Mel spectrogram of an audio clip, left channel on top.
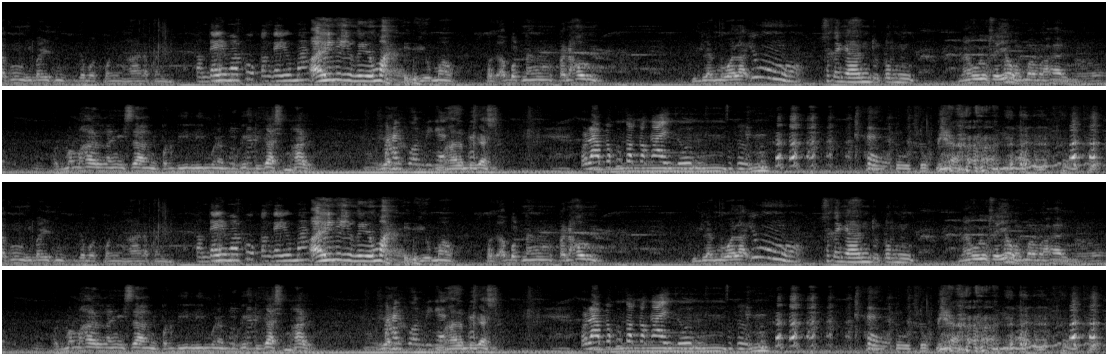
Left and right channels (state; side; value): identical; both; correlation 1.00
